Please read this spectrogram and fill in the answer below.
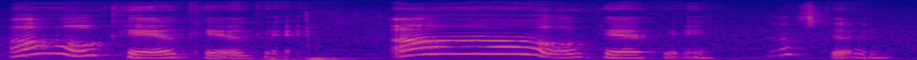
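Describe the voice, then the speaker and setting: Chatty higher-voiced woman livestreamer. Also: very animated, fairly quick, darkish tone. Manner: chatty, repeats short phrases. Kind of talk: casual chat with stream viewers. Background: game music.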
